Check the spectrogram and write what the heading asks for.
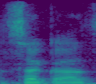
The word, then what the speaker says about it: Sukkot: up to celebrate the festival of there's not Sukkoth sorry saccade s ukk OT i mispronounced it earlier this is the punishment of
